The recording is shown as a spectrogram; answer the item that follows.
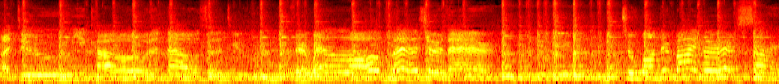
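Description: A man singing a slow folk ballad to his own strummed small acoustic guitar, the voice coming in phrases with short gaps while the strumming carries on steadily underneath.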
